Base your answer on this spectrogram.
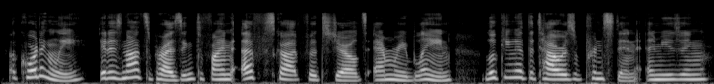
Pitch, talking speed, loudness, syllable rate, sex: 240 Hz, 170 wpm, -20 LUFS, 5.4 syllables/s, female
